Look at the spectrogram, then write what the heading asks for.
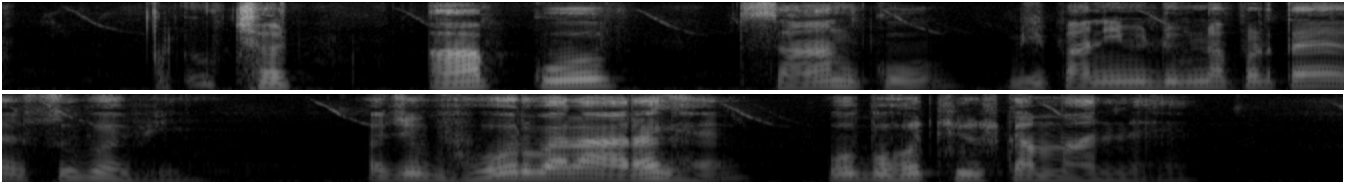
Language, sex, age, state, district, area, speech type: Hindi, male, 18-30, Uttar Pradesh, Chandauli, rural, spontaneous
